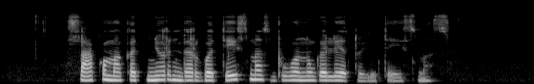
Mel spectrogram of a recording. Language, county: Lithuanian, Vilnius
